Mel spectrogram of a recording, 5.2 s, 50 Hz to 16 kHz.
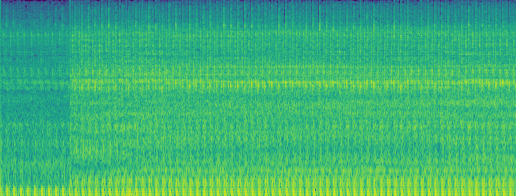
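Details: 1987 Yamaha Big Bear 350cc 4x4 fire-burned parts quad, uncleaned carb, no airbox with straight pod filter (owner suspects lean), running on choke: steady even single-cylinder putt-putt, no knock or miss; motor sounds good, normal idle.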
